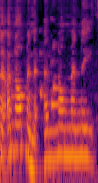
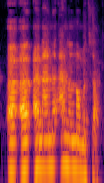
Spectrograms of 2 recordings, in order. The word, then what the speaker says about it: anemometer: umbrella weather conditions how many people use an ominous oh God what they pronounce that for me Dan an anemometer yeah um data loggers does anyone use them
